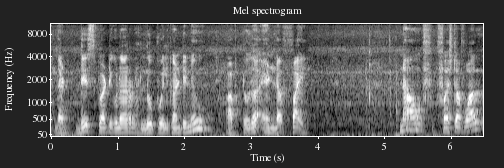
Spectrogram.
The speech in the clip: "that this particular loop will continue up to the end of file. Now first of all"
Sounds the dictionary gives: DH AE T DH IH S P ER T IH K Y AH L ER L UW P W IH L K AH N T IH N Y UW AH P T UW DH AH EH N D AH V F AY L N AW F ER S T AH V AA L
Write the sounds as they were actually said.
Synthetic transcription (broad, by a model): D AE T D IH S P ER T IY K Y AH L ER L UW P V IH L K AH N T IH N Y UW AH P T UW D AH EH N D AH V F AY L N AW F ER S T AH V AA L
